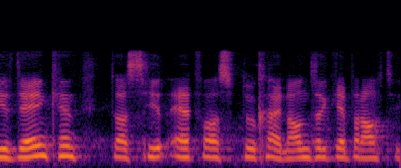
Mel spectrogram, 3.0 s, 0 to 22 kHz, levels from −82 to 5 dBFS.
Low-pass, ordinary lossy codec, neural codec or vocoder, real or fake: 7.2 kHz; none; codec, 16 kHz, 0.8 kbps, ZipCodec; fake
